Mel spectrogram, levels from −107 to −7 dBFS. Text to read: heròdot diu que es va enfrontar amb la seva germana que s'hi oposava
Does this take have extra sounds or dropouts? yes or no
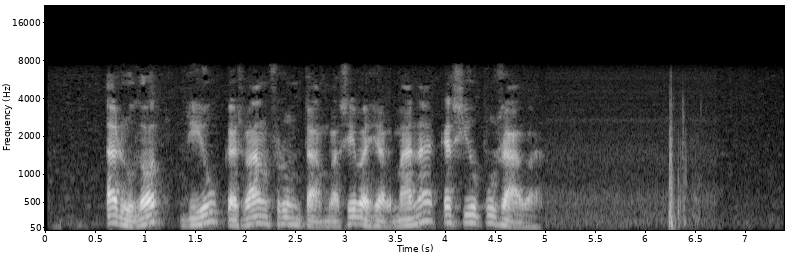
yes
